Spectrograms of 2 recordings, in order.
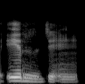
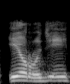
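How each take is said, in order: First: "irji'i" with a thin r after a clear i; "irji'i" as the mistaken thin reading; wrong light ra. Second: "irji'i" with a thick r, like "irojii"; loud, heavy rolled r in "irji'i". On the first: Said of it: "tidak dibaca irji'i". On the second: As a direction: round the r in "irji'i". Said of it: "tetap dibaca tebal". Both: Shown as a demonstration.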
